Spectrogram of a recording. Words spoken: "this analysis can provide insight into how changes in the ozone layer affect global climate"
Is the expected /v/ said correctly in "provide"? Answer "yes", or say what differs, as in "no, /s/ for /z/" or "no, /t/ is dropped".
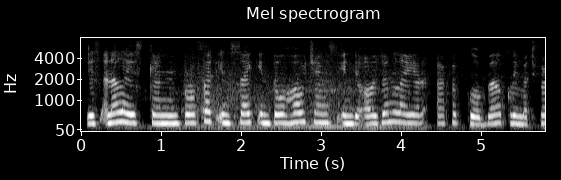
no, /f/ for /v/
